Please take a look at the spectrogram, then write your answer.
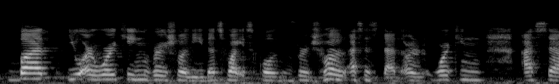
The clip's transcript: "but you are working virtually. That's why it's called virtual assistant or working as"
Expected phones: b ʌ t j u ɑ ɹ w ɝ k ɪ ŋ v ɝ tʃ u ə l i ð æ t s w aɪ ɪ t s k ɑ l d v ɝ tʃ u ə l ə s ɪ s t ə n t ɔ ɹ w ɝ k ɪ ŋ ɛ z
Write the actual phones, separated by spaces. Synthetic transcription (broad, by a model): b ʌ t j u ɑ ɹ w ɝ k ɪ ŋ v ɝ tʃ u ə l i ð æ t s w aɪ ɪ t s k ɑ l d v ɝ tʃ u ə l ə s ɪ s t ə n t ɔ ɹ w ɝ k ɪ ŋ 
